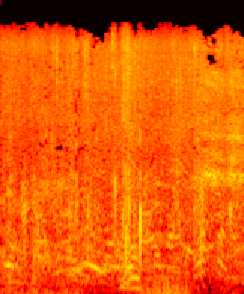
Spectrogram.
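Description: Indistinct voices of several people talking.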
